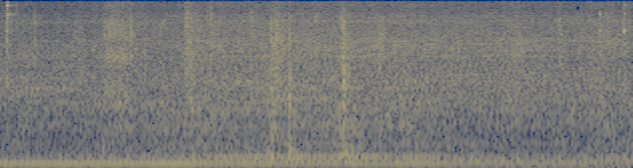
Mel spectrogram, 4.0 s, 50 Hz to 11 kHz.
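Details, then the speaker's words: Opel Agila 1.2 16v petrol, just after fuel pump reassembly, cold and running on choke: low, steady hum with an even beat, nothing knocking or missing; normal cold idle on choke. "je vais la laisser tourner tant qu'elle est au starter"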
